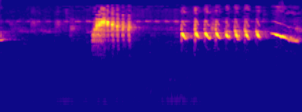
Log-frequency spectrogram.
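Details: White-eared bulbul, sung as a master for contest birds: a buzzy burst, then a rapid evenly spaced string of about nine sharp whistled pips ending in a downslurred whistle.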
